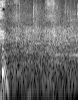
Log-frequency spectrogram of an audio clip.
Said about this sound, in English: No, don't clap yet. Don't clap yet. All right, go ahead, clap.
